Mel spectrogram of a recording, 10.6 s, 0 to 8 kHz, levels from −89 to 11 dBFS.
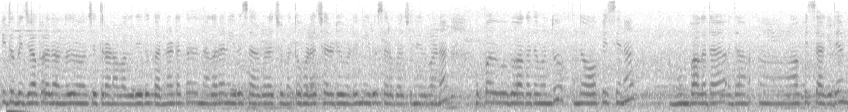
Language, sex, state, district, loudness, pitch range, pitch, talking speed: Kannada, female, Karnataka, Bijapur, -38 LUFS, 235-250 Hz, 240 Hz, 115 wpm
